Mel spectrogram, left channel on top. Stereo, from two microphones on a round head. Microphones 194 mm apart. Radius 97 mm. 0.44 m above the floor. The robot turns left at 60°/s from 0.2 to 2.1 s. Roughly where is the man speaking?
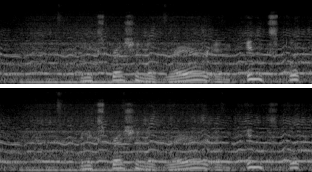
Behind right.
